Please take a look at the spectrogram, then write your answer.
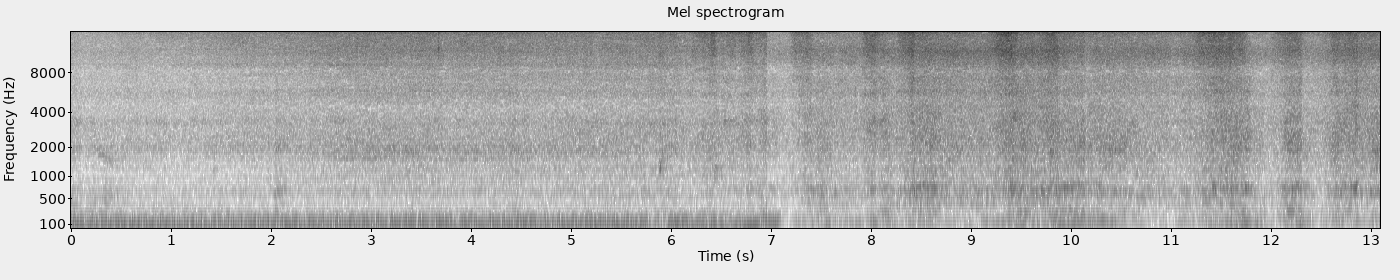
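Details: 1958 GMC 4x4 V8 first start, fuel seen passing the filter: deep rumble runs unevenly several seconds, then falters and stumbles lower; rough running, carburetor suspected gunked and to be cleaned.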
